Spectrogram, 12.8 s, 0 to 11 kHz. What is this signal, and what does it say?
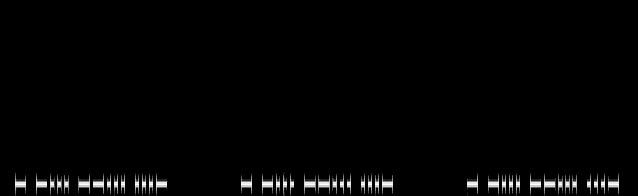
Morse code, heard as a keyed tone, about 17 wpm, 700 Hz. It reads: TB7V TB7V TB7V
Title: DXCC-100 Call Signs - 4 Characters - Repeated 3x - 17wpm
